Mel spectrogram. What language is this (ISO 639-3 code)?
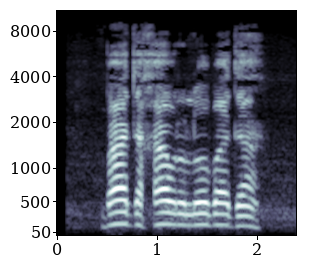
pus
